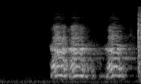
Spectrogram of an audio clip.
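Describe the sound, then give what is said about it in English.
A dog barks loudly, two full harmonic barks in quick succession, with the sharp start of a third cut off at the end. No one speaks. “Oh, another dog.”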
